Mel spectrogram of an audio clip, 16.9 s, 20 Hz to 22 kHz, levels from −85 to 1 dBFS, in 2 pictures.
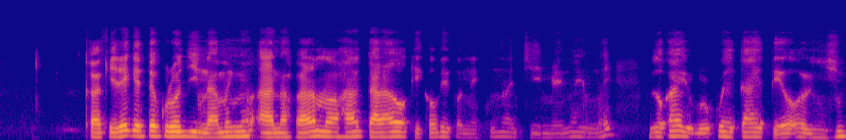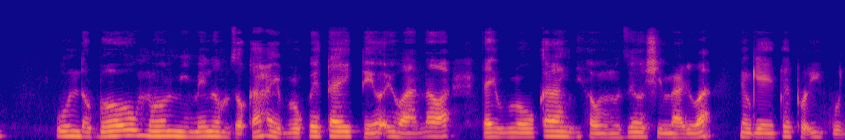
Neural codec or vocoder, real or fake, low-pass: autoencoder, 48 kHz, 32 numbers a frame, DAC-VAE, trained on Japanese speech; fake; 9.9 kHz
